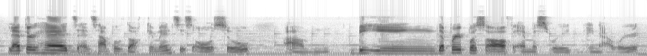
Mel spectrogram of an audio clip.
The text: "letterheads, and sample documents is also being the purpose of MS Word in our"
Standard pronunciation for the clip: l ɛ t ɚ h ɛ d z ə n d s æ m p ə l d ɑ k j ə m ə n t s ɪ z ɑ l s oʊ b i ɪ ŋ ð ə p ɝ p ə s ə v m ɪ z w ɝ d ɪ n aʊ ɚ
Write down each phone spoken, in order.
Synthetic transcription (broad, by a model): l ɛ t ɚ h ɛ d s ə n d s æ m p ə l d ɑ k j ə m ə n t s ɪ s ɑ l s oʊ b i ɪ ŋ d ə p ɝ p ə s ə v m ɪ s w ɝ d ɪ n aʊ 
